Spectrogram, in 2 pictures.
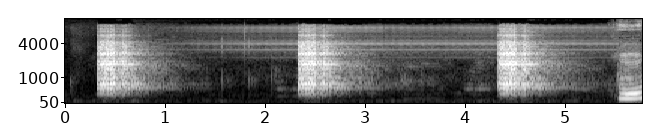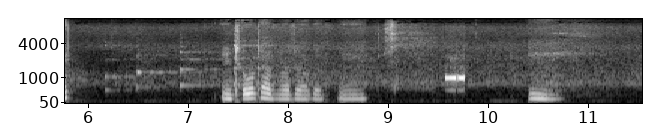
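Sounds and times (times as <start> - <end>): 
harsh video game alarm buzzer: 0.3 - 5.8
speech: 5.5 - 5.9, 7.4 - 9.2, 10.4 - 10.8.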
